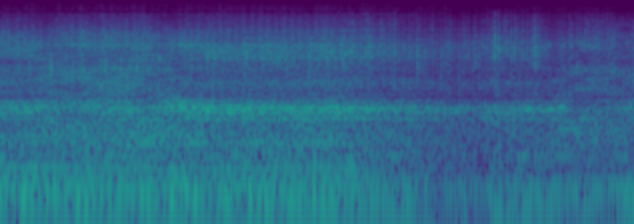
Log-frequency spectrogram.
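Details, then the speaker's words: Farmall H row-crop tractor: rough, lumpy idle with uneven beat and skipping low thump, a dead cylinder; owner suspects a bad plug, plugs to be pulled. "Sounds like she's developed a bit of a mess. We'll have to drop the plugs out of her. Probably won't be happening this episode, but yeah, she's definitely got a dead plug. I've never heard her run like that before."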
